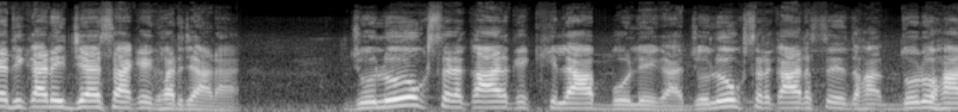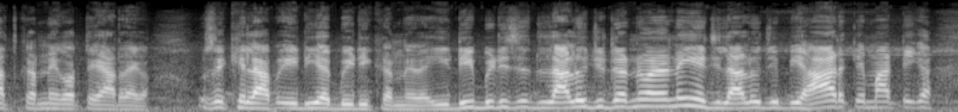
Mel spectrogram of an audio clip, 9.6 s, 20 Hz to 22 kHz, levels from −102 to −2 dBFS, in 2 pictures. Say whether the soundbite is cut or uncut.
uncut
